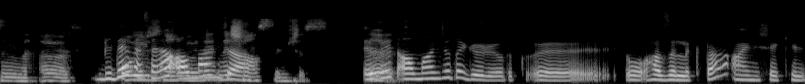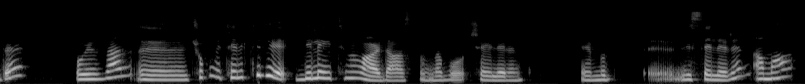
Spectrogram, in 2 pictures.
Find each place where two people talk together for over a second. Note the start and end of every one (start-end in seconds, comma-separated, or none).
1.2-2.5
